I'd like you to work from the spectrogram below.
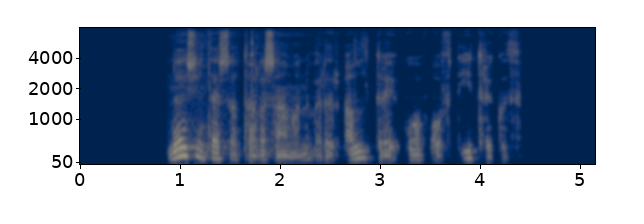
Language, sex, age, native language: Icelandic, male, 30-39, Icelandic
